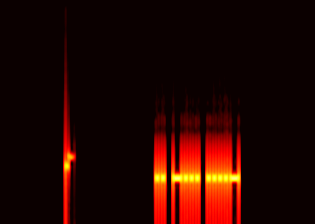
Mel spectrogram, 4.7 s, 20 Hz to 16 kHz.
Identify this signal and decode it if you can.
Morse code, heard as a keyed tone, about 28 wpm, 700 Hz. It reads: IB4
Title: Three Challenging Letter-Number Combinations 28wpm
